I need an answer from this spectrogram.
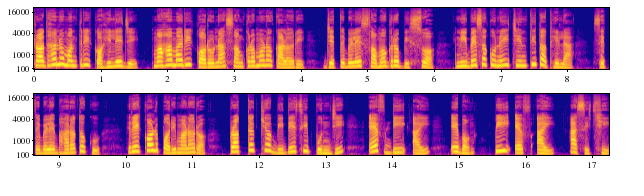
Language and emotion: Odia, neutral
